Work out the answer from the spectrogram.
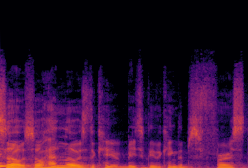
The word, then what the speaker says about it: henlo: Am I pronouncing that correctly? It's henlo, yeah.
